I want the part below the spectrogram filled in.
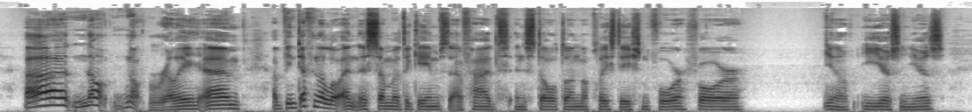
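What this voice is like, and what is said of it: Rich, soft Scottish accent. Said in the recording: “the soft dulcet tones of my rich Scottish accent”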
